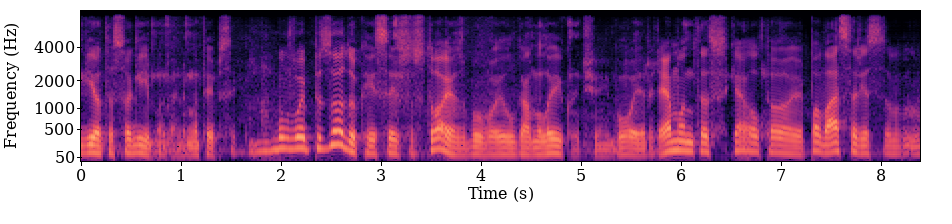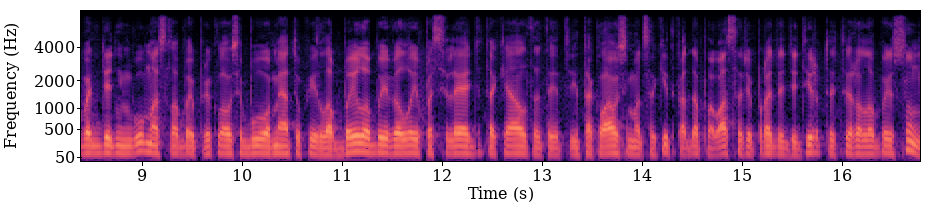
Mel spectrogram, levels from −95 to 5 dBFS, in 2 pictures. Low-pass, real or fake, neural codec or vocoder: 7.2 kHz; fake; codec, 16 kHz, 4 kbps, X-Codec, HuBERT features, trained on LibriSpeech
